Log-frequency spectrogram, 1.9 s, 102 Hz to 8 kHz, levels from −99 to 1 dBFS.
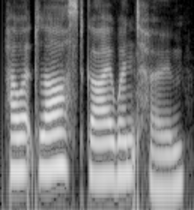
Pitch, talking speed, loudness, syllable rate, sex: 210 Hz, 185 wpm, -15 LUFS, 3.5 syllables/s, female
